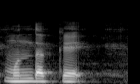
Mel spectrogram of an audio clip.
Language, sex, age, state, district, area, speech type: Kannada, male, 45-60, Karnataka, Tumkur, urban, read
